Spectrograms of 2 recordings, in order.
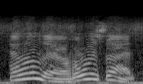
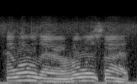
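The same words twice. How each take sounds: First: HELLO THERE and WHO IS THAT each rising high then falling; full natural rise and fall on "Hello there, who is that"; normal inflection. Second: "Hello there, who is that" with small rises and falls; reduced inflection. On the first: Demonstrator comparing inflections, normal swing on "Hello there, who is that". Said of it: "One-to-one". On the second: Demonstrator comparing inflections, narrowed swing on "Hello there, who is that". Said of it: "One-half-to-one". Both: Shown as a demonstration.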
